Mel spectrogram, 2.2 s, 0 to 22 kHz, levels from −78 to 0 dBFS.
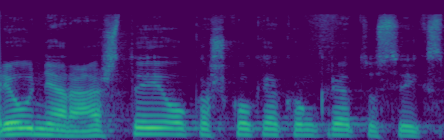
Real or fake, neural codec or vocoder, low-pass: real; none; 14.4 kHz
